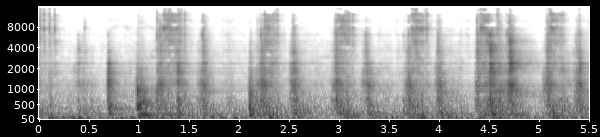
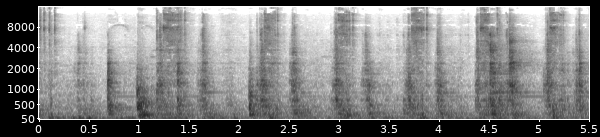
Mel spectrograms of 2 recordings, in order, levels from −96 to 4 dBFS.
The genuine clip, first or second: second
